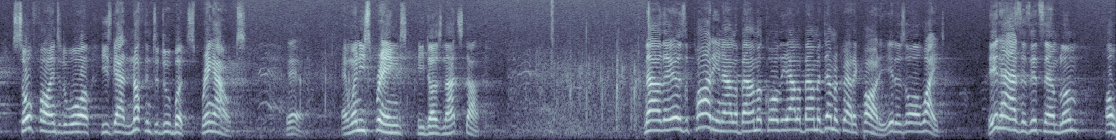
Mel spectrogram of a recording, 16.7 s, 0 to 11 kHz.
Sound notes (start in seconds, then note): 7.6 applause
